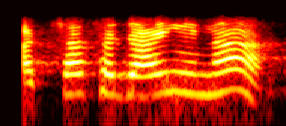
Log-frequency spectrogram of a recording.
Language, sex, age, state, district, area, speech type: Hindi, female, 60+, Uttar Pradesh, Varanasi, rural, conversation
